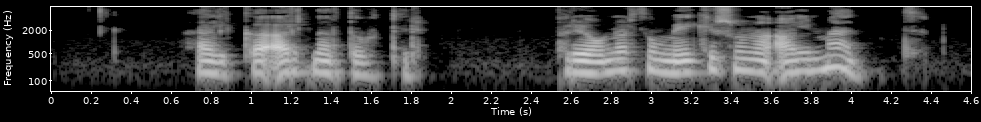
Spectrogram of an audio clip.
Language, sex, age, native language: Icelandic, female, 50-59, Icelandic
